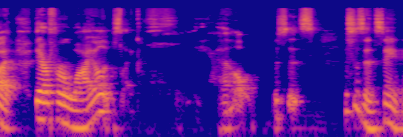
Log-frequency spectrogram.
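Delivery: tearful, crying through the words. Telling viewers how it once felt, crying while talking. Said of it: "I'm sorry, I'm crying".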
